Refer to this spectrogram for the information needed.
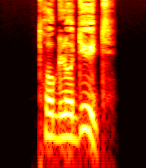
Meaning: troglodyte
- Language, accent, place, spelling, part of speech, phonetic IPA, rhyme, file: German, Germany, Berlin, Troglodyt, noun, [tʁoɡloˈdyːt], -yːt, De-Troglodyt.ogg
